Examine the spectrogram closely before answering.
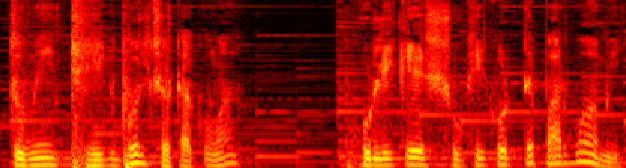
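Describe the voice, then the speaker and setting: A man's voice: lowish voice, normal speed, darkish tone, soft background music, natural voice. A man voicing a modest, mildly fussy young schoolteacher and groom-to-be in a cartoon, speaking casually. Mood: curious, unsure. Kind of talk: cartoon voice acting.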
